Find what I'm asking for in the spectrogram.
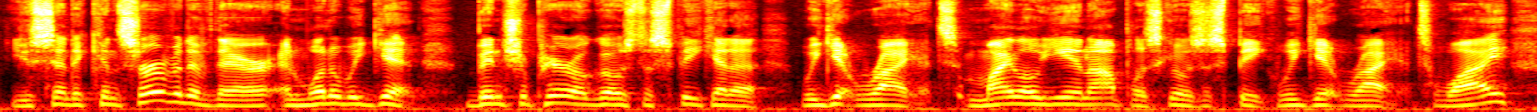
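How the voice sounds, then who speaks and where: A man's voice: medium pitch, fairly quick, few pauses. A man co-hosting a podcast debate, talking emphatically and firing off rhetorical questions in a studio. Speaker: podcast co-host.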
